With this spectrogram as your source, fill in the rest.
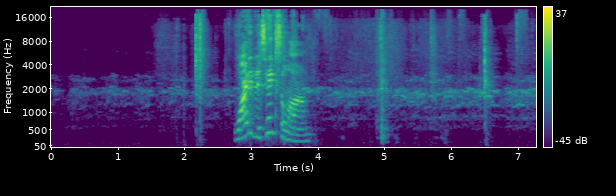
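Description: Several loud goose honks in a quick cluster, followed by scattered sharper calls, with a person speaking briefly amid the honking.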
